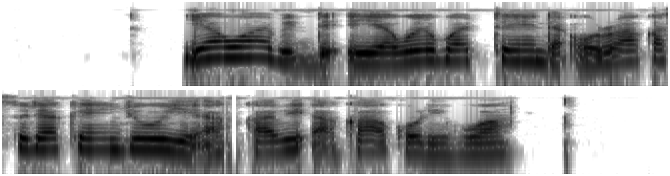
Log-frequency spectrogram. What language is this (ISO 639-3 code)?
lug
